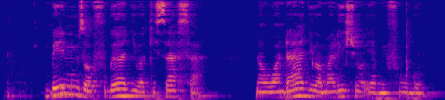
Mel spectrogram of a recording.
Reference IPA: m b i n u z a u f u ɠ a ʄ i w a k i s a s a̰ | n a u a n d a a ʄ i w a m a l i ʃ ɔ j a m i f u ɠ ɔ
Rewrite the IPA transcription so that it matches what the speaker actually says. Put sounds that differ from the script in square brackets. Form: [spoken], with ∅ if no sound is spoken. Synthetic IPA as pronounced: m b i n u z a u f u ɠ a ʄ i w a k i s a s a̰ | n a u a n d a a ʄ i w a m a l i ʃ ɔ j a m i f u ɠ ɔ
